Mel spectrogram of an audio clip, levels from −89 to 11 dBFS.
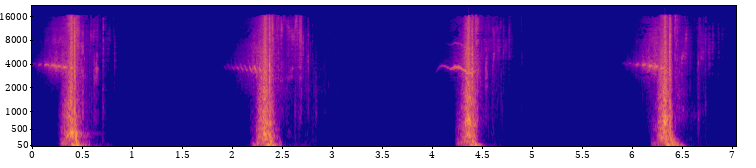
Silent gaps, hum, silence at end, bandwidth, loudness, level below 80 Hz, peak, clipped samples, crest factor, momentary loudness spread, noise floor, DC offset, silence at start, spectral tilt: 0.86-1.92 s, 3.13-4.03 s, 4.96-5.91 s; none; 0.5 s; 17 kHz; -18 LUFS; -32 dBFS; 0 dBFS; under 0.1%; 24 dB; 17 LU; -51 dBFS; under 0.1%; 0.15 s; -3 dB/octave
